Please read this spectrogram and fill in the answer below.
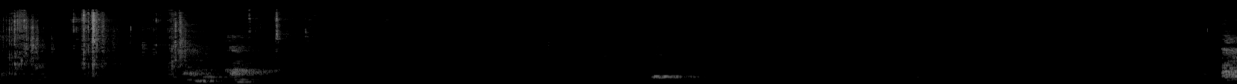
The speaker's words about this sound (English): I got to tell you, it's nice to hear Bible pages turning.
